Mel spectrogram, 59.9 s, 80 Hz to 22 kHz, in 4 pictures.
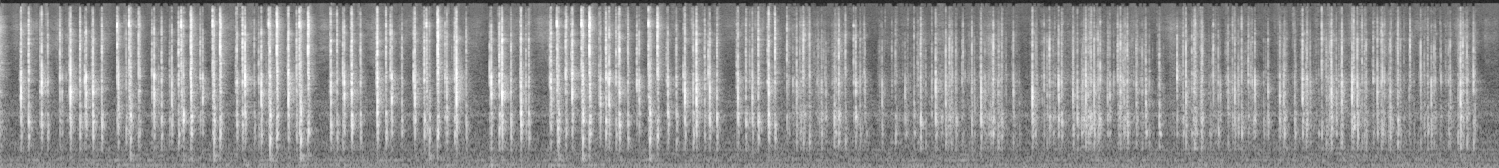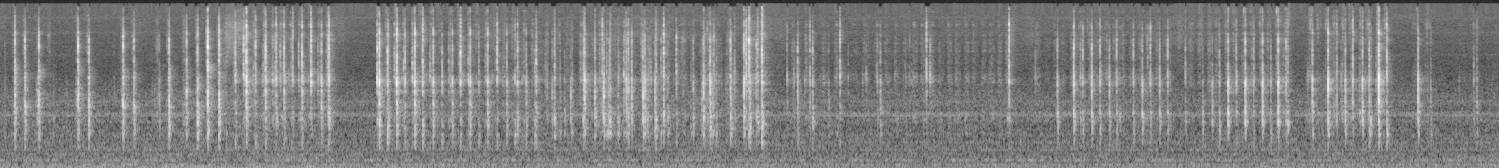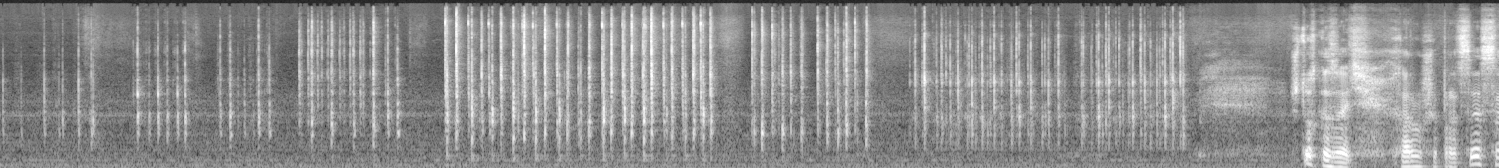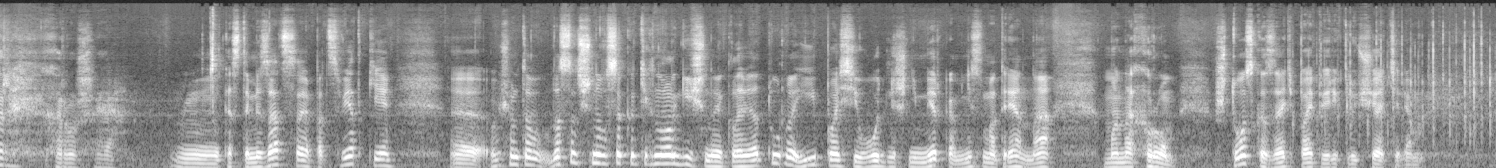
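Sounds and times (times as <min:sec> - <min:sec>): mechanical keyboard typing: 0:00.0 - 0:41.9, 0:57.6 - 0:59.9.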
